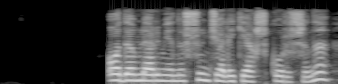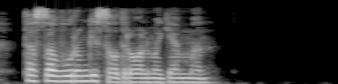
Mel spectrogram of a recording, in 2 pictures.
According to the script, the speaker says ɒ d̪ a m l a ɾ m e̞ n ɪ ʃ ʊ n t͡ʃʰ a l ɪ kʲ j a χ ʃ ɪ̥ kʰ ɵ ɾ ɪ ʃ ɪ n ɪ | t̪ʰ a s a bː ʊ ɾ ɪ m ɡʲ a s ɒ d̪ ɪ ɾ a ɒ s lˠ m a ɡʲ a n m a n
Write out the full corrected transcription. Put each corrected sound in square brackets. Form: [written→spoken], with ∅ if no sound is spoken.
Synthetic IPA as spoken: ɒ d̪ a m l a ɾ m e̞ n ɪ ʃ ʊ n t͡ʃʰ a l ɪ kʲ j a χ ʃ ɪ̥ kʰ ɵ ɾ ɪ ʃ ɪ n ɪ | t̪ʰ a s a [bː→vː] ʊ ɾ ɪ m ɡʲ a s ɒ d̪ ɪ ɾ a ɒ [s→∅] lˠ m a ɡʲ a n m a n

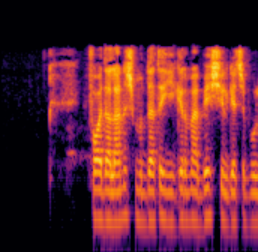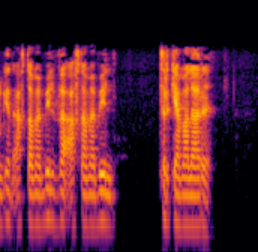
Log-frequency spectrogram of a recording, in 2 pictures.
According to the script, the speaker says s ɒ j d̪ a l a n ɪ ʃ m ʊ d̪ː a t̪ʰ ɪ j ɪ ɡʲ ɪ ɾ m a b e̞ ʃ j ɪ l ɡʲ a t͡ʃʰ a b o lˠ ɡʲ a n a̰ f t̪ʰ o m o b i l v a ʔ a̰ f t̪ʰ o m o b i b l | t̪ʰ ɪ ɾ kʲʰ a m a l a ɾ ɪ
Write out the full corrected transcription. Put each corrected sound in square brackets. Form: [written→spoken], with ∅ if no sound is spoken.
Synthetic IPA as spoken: [s→f] ɒ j d̪ a l a n ɪ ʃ m ʊ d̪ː a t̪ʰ ɪ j ɪ ɡʲ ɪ ɾ m a b e̞ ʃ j ɪ l ɡʲ a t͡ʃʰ a b o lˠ ɡʲ a n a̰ f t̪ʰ o m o b i l v a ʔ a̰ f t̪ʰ o m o b i [b→∅] l | t̪ʰ ɪ ɾ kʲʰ a m a l a ɾ ɪ

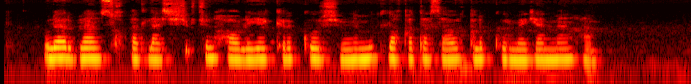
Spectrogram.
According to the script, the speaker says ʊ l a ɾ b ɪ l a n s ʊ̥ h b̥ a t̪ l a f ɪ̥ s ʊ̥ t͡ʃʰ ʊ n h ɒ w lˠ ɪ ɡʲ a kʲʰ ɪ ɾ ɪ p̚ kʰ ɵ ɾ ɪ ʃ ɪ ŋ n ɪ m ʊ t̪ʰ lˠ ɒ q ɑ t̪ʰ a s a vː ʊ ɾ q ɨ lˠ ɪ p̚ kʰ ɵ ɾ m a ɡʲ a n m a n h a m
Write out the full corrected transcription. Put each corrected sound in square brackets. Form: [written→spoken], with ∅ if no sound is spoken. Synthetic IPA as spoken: ʊ l a ɾ b ɪ l a n s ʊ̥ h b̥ a t̪ l a [f→ʃ] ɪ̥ [s→ʃ] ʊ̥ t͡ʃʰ ʊ n h ɒ w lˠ ɪ ɡʲ a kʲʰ ɪ ɾ ɪ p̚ kʰ ɵ ɾ ɪ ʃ ɪ [ŋ→m] n ɪ m ʊ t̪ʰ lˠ ɒ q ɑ t̪ʰ a s a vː ʊ ɾ q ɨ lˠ ɪ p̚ kʰ ɵ ɾ m a ɡʲ a n m a n h a m

